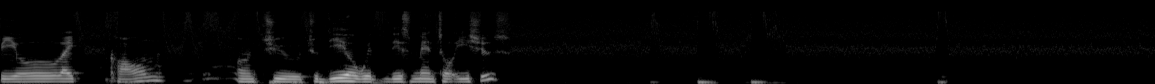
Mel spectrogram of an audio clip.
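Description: Right through the clip there are converter idle tones: an undithered converter cycling on quiet input, leaving a whistle around 2 kHz in pauses, about 26 dB under the speech.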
